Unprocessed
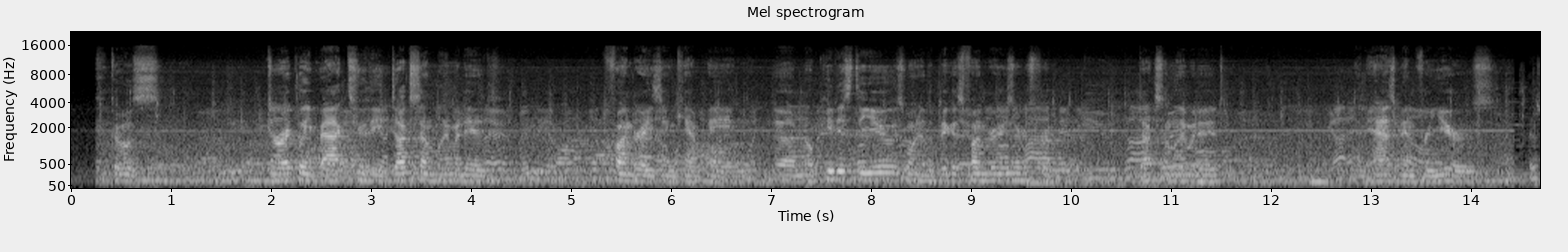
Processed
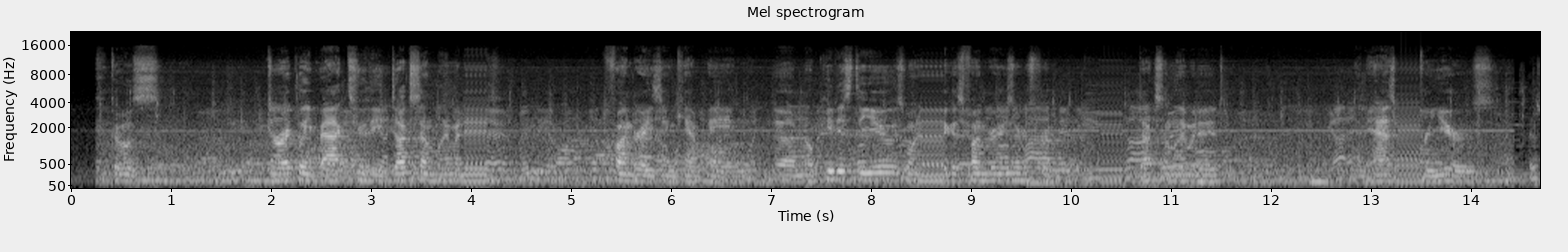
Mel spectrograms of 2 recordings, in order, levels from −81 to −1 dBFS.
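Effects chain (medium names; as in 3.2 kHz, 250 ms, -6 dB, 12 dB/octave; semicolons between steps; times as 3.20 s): buffer glitch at 3.93/8.50/10.29/13.26 s, samples 2048, times 4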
